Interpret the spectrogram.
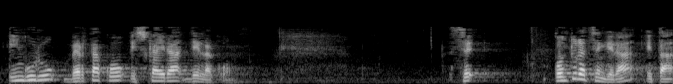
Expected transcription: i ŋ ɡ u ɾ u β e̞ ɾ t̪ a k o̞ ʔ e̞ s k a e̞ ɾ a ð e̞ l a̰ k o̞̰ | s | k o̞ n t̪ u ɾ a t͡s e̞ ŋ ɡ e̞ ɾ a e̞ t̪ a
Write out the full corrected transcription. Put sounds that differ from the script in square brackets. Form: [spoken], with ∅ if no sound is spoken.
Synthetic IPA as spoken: i ŋ ɡ u ɾ u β e̞ ɾ t̪ a k o̞ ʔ e̞ s k a e̞ ɾ a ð e̞ l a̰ k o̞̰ | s | k o̞ n t̪ u ɾ a t͡s e̞ ŋ ɡ e̞ ɾ a e̞ t̪ a

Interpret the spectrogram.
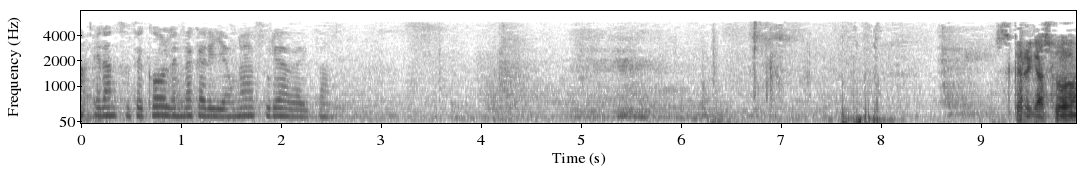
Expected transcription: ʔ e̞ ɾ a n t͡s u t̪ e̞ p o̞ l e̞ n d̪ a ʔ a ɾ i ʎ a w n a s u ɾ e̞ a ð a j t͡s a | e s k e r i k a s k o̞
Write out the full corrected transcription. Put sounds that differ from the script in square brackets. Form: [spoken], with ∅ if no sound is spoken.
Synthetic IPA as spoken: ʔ e̞ ɾ a n t͡s u t̪ e̞ [k] o̞ l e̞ n d̪ a [k] a ɾ i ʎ a w n a s u ɾ e̞ a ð a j t͡s a | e s k e r i k a s k o̞

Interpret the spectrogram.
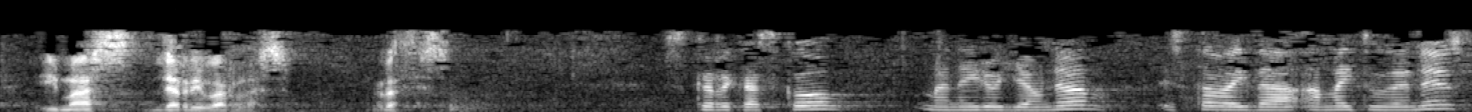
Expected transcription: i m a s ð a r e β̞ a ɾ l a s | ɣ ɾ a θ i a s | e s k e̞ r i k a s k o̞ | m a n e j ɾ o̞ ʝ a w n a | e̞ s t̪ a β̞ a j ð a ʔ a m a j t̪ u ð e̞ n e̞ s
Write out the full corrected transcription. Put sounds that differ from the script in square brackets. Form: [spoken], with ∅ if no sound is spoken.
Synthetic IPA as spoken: i m a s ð [e] r [i] β̞ a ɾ l a s | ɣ ɾ a θ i a s | e s k e̞ r i k a s k o̞ | m a n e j ɾ o̞ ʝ a w n a | e̞ s t̪ a β̞ a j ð a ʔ a m a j t̪ u ð e̞ n e̞ s

